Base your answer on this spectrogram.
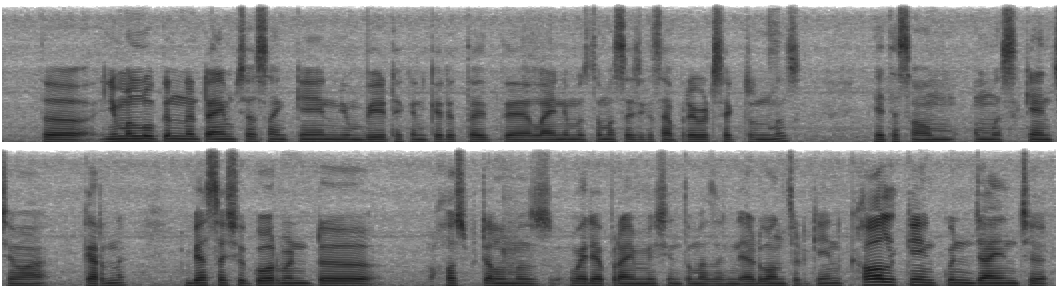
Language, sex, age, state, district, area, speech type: Kashmiri, male, 30-45, Jammu and Kashmir, Baramulla, rural, spontaneous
